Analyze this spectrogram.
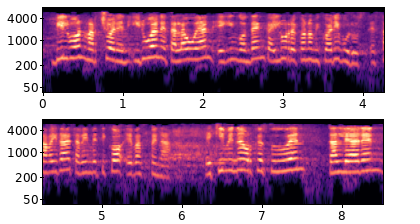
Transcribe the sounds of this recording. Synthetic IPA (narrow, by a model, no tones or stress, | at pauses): bilβo̞nmaɾt͡ʃoaɾe̞niɾuane̞t̪alawe̞ane̞ɣ̞iŋɡo̞d̪e̞ŋkajlure̞ko̞no̞miko̞aɾiβuɾuse̞st̪aβajðae̞t̪aβe̞jmbe̞t̪iko̞ʔe̞βaspe̞nae̞kime̞nawɾke̞st̪uðue̞n | t̪ald̪e̞aɾe̞n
